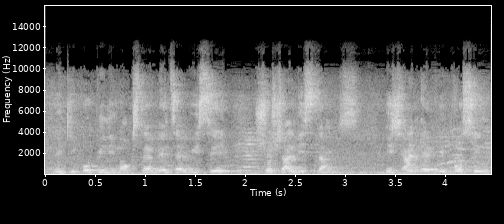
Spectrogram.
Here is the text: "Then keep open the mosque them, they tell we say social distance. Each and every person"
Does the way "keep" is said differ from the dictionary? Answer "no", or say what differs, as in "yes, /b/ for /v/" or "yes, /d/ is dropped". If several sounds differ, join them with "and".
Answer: yes, /p/ is dropped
